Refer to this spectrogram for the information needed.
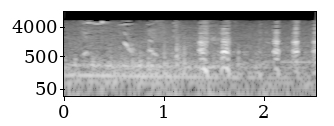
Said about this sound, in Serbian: Najplašljiviji pas na tri kontinenta.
